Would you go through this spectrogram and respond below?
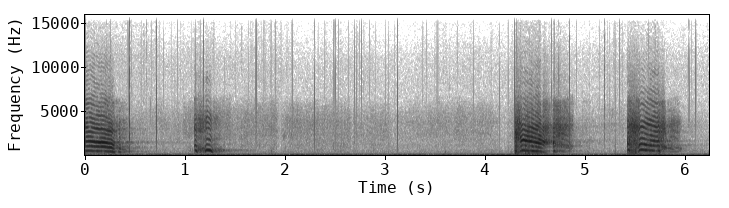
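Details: Infant with cystic fibrosis crying: coughing with the cry, as these infants often cannot cry without coughing.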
